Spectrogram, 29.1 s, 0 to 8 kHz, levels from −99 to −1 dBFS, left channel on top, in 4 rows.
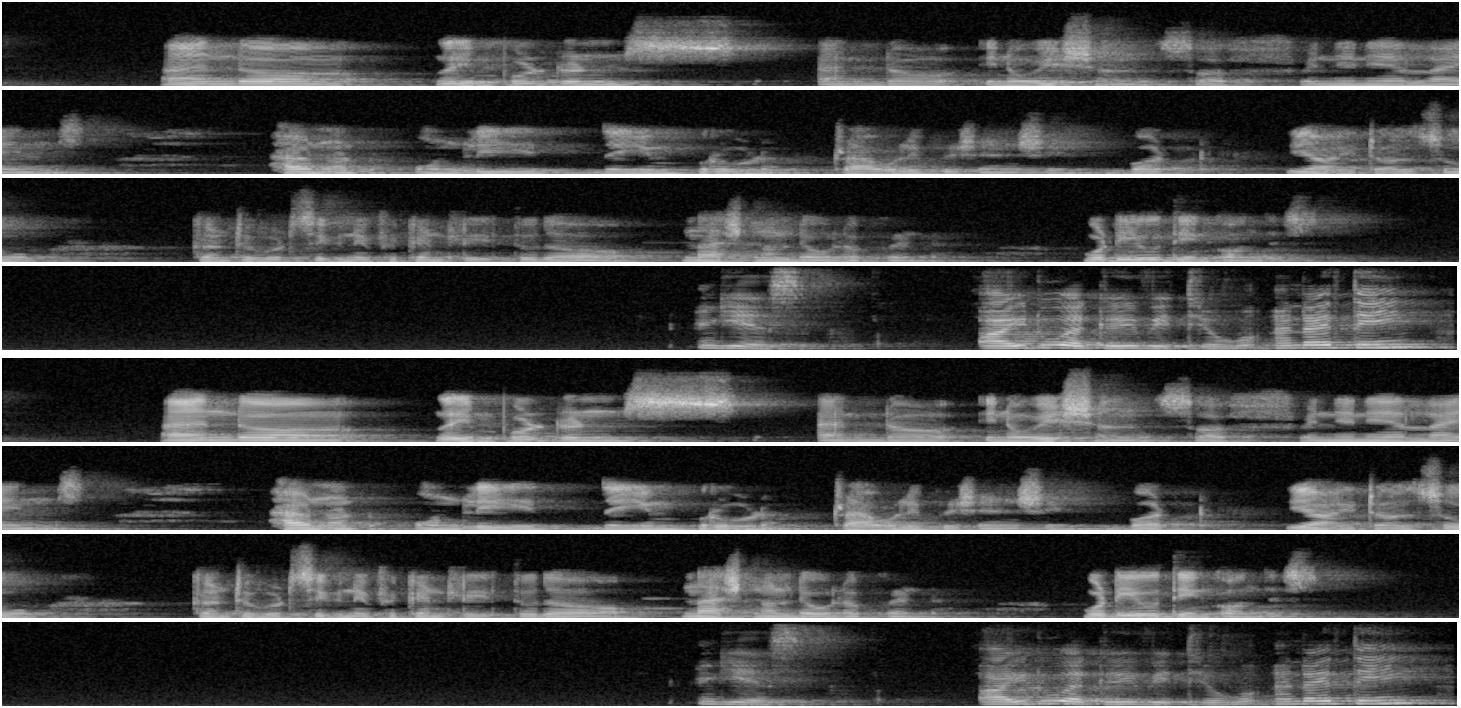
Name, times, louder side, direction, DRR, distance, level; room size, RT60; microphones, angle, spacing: voice 1, 0.8-1.8 2.2-3.7 4.1-8.3 8.6-9.1 9.4-13.4 13.7-15.3 15.5-19.3 20.0-21.2, right 3 dB, 45° right, 9 dB, 1.2 m, -31 dB
voice 2, 25.3-25.9 26.7-28.9, left 3 dB, 30° left, 4 dB, 1.4 m, -30 dB
24.5 x 18.0 x 8.4 m, 1.2 s
head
